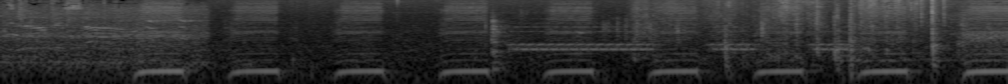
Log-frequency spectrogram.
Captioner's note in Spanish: Vibración de móvil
